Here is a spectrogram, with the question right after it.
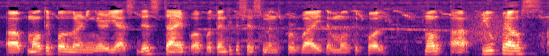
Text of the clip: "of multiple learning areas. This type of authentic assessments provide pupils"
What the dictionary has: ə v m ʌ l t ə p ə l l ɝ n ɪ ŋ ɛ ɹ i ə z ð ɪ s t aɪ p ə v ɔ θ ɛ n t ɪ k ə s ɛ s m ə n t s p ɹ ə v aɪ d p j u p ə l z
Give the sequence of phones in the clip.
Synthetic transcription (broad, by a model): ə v m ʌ l t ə p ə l l ɝ n ɪ ŋ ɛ ɹ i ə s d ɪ s t aɪ p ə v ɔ t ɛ n t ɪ k ə s ɛ s m ə n t s p ɹ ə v aɪ d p j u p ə l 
